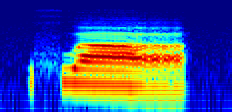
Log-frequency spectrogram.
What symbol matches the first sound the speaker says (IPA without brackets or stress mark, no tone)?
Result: xʷ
